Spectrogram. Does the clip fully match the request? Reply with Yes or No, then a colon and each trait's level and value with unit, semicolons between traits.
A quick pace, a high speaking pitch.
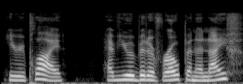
Yes: fast, 270 wpm; high, 200 Hz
